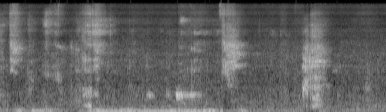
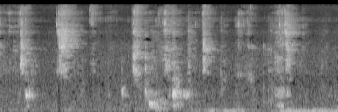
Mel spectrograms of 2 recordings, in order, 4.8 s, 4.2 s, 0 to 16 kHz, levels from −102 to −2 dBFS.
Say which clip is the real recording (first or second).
second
